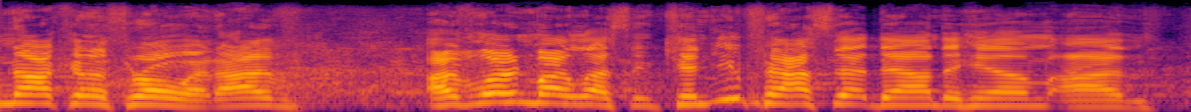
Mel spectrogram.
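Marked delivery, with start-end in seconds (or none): none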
